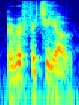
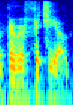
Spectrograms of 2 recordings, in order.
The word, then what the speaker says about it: birrificio: Beerificio. which apparently it's a new word that's been created in the Italian language that's used specifically to associate with artisanal Italian brewers and breweries. So birrificio.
